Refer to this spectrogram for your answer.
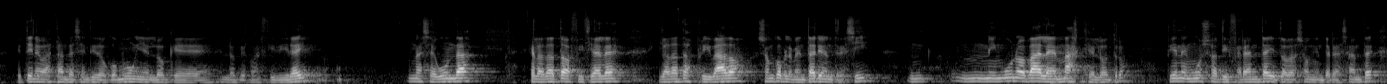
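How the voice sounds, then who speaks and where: Speaking with an Andalusian accent at a fairly quick pace, a man with a dark, mellow tone and medium pitch shows ordinary pitch variation and big swings in loudness, leaving long, frequent pauses amid audible room echo. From Andalusia, Spain. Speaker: data manager, conference speaker. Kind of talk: conference keynote talk. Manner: halting, many fillers and repetitions.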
